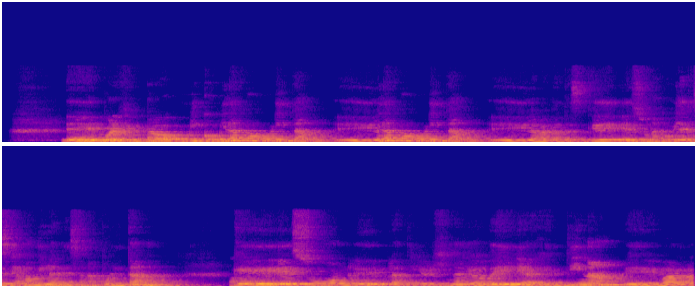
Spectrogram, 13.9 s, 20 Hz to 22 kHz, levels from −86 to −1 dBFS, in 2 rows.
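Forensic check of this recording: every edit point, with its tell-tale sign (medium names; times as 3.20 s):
3.77 s: repeat of the last 1.54 s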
